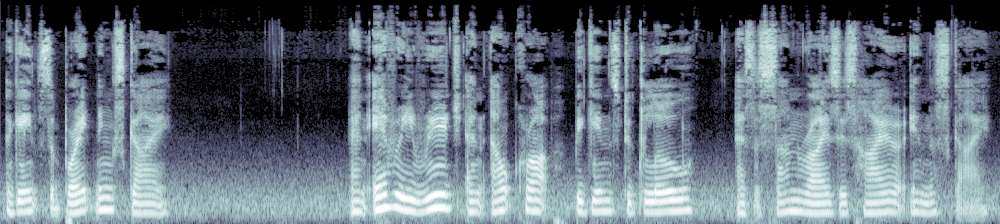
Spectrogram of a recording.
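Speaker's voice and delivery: normal talking voice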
